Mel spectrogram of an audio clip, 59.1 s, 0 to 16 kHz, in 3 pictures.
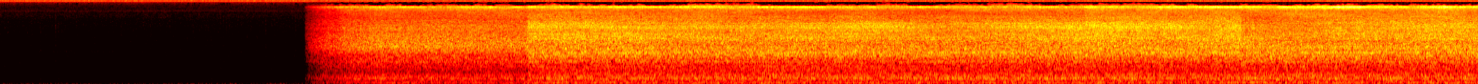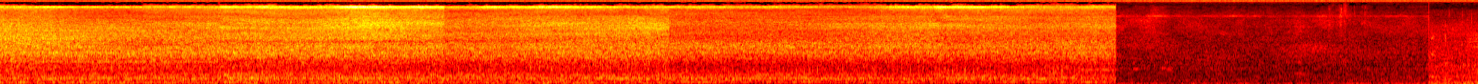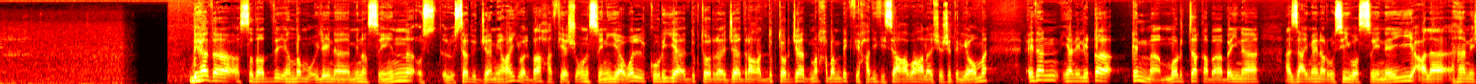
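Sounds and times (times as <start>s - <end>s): aircraft engine noise: 4.1s - 54.0s.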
